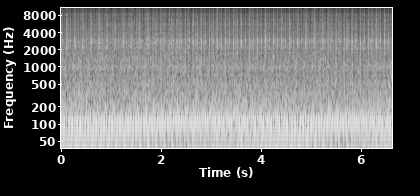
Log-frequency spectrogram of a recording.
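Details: Case loader with a 12-valve 5.9L Cummins diesel at steady idle, a rhythmic knock about three times a second with an uneven edge. Misfire from a bad injector, causing loss of power and overheating.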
